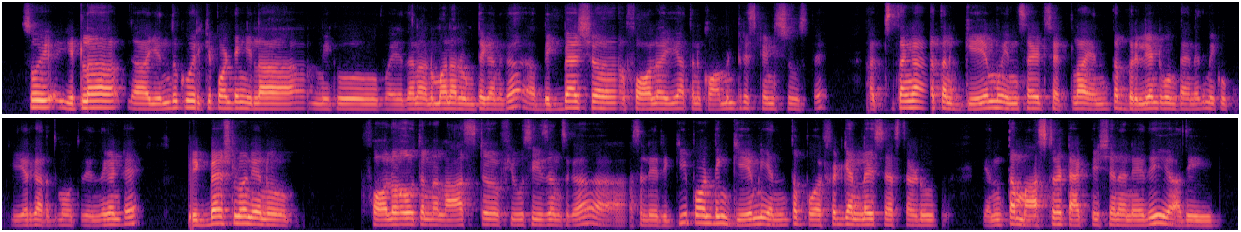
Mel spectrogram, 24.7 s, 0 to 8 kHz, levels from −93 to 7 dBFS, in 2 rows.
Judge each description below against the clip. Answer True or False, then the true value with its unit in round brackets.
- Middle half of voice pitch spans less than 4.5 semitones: True (2.5 semitones)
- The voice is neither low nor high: True (145 Hz)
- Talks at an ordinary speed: False (135 wpm)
